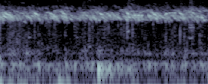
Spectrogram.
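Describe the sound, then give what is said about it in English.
Baby chicks peeping in wooden crates, a few dozen per crate, at a feed store in small-town Vermont; many high, overlapping chirps form a continuous, fairly soft chorus with no pauses. “In the back of the store, next to a wall of maple sugaring supplies, are a line of wooden crates, each holding a few dozen baby chicks waiting to be picked out by customers.”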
